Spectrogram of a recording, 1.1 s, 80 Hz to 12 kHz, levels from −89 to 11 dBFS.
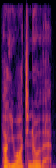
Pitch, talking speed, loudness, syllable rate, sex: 90 Hz, 395 wpm, -18 LUFS, 7.5 syllables/s, male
